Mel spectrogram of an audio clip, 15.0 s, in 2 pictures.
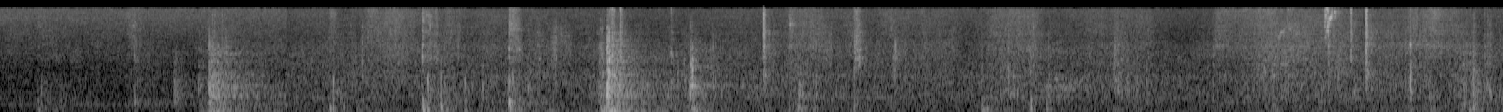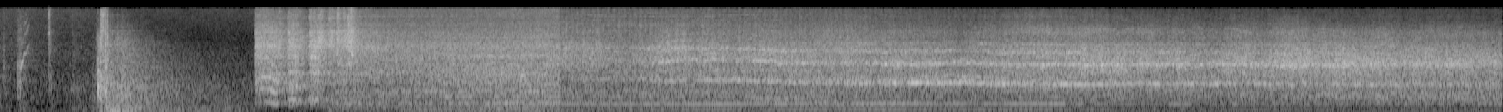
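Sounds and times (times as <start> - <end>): car door slamming: 8.0 - 8.6
car engine starting and idling: 8.6 - 11.8.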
